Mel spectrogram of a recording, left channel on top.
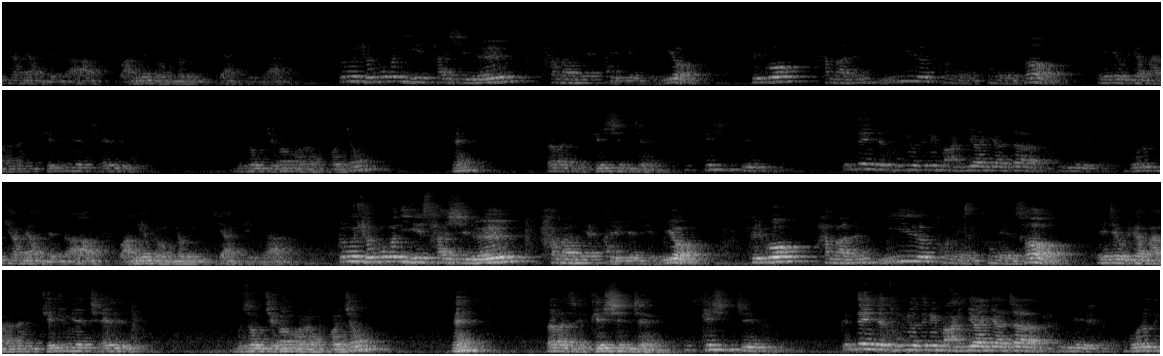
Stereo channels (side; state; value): left; quieter; 14.9 dB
